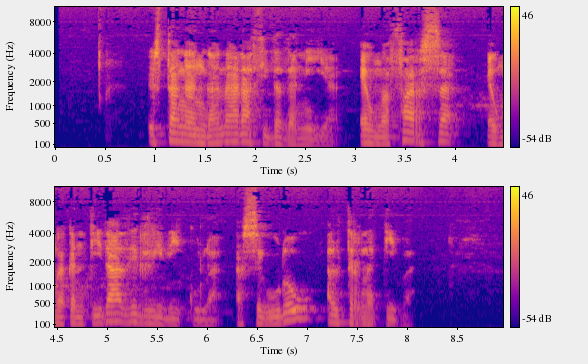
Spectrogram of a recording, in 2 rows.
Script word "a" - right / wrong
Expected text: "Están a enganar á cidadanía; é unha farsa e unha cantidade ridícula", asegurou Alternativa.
right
